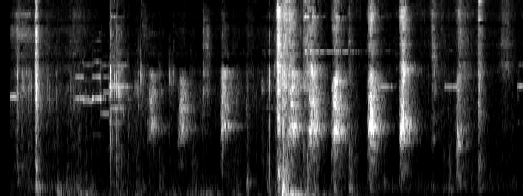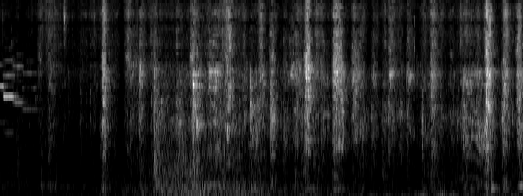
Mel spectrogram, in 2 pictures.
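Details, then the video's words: Two pet dogs, Keurim and Noeul, greet an aunt indoors after a week apart. Short yelping bursts peak in a loud bark-like cry near the middle, with thin squeaky whines after it, over rustling, thumps and faint background music. "일주일만에 본이모가 너무반가운 댕댕이들♡♡"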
